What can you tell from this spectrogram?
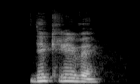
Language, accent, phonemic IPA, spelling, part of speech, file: French, Canada, /de.kʁi.vɛ/, décrivait, verb, LL-Q150 (fra)-décrivait.wav
- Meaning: third-person singular imperfect indicative of décrire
